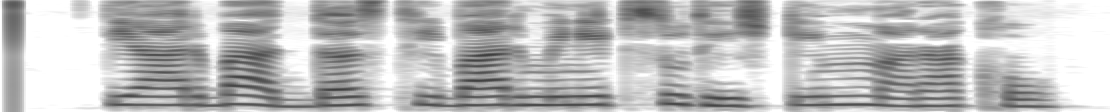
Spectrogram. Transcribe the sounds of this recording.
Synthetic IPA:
t̪jaɾbad̪̚ːəst̪ʰiːbaɾminiʈsud̪ʱid͡ʒʈimːãɾakʰo

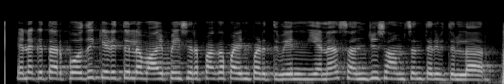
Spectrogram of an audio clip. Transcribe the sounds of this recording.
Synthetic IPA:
ɛnɐkːɯt̪ɐɾpoːðɯkɪɽɐɪt̪ːɯɭːɐʋaːjpːɐɪsɪɾɐpːaːɣɐpɐjɐnpɐɽɯt̪ːɯʋeːnɛnɐsɐɲd͡ʒɯsaːmsɐnt̪ɛɾɪʋɪt̪ːɯɭːaːɾ

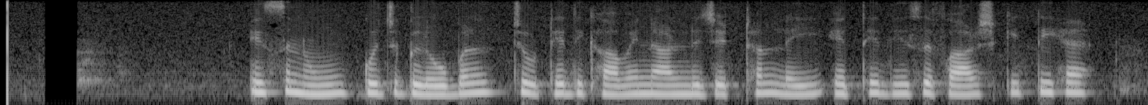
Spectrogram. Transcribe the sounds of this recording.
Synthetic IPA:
ɪsnũːkʊd͡ʒɡloːbəlt͡ʃuːʈʰeːd̪ɪkʰaːʋeːnaːlɖɪd͡ʒɪʈʰəlːəiːʔɪt̪ʰːeːd̪iːsɪfʰaːɾɪʃkiːt̪iːɦɛː

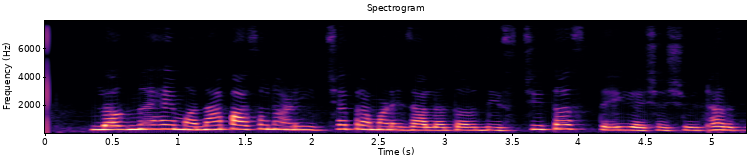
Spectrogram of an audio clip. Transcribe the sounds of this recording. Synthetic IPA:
ləɡnəɦemənapasuːnaɽ̃iːt̪ːɕʰepɾəmaɽ̃ed͡zʱalət̪əɾniɕt͡ɕit̪əst̪ejəɕeɕʋiʈʰəɾt̪

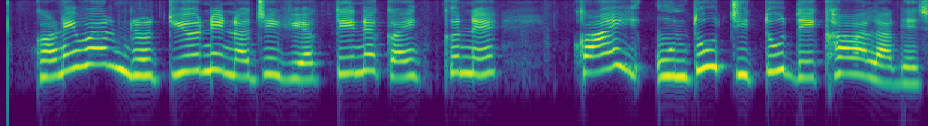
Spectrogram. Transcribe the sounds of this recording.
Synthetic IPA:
ɡʱəɽ̃iʋaɾmɾɪt̪joninəd͡ʒiʋjək̚t̪inekə̃j̃kne | kãjũnd̪ʱũd͡ʒit̪ũd̪ekʰaʋalaɡet͡ʃʰe

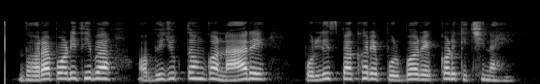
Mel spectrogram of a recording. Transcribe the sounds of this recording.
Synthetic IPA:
d̪ʱɔɾapɔɽit̪ʰiba | ɔ̰bʱid͡ʒuk̚t̪ɔŋkɔnaɾe | pulispakʰɔɾepuɾbɔɾekɔɽkit͡ʃʰinaɦĩ

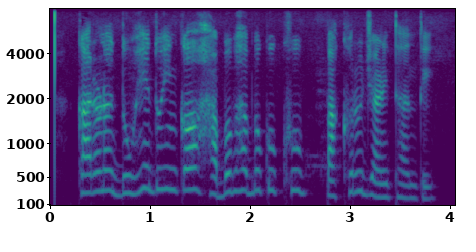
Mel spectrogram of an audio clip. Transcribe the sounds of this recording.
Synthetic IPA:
kaɾɔɽ̃ɔd̪uɦẽd̪uɦiŋkɔhabɔbʱabɔkukʰubpakʰɔɾud͡ʒaɽ̃it̪ʰant̪i

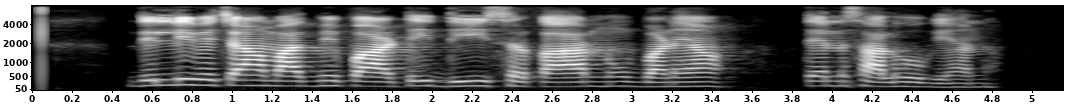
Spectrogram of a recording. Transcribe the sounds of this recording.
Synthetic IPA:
d̪ɪlːiːʋɪt͡ʃaːmaːd̪miːpaːɾʈiːd̪iːsəɾkaːɾnũːbəɳejãː | t̪ɪnsaːlɦoːɡɪːɦən

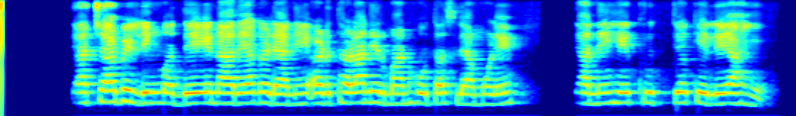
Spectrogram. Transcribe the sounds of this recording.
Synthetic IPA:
t̪jat͡ɕjabilɖiŋɡməd̪ʱːjejeɽ̃aɾjaɡəɽjaneəɽt̪ʰəɭaniɾmaɳɦot̪əsljamuɭe | t̪janeɦekɾut̪jəkeleaɦe

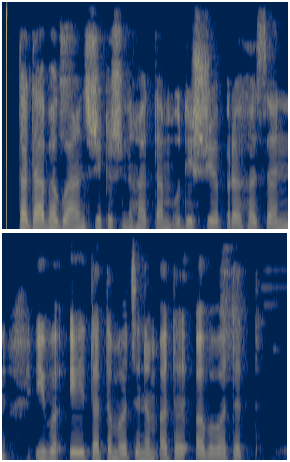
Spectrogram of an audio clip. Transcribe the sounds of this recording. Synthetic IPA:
t̪ɐd̪aːbʱɐɡʋaːnʃɾiːkɾɪʂɳɐɦɐ̆t̪ɐmud̪iʃjɐpɾɐɦɐsɐniʋɐeːt̪ɐt̪mʋɐt͡ʃɐnɐmɐbɐʋɐt̪ɐt̪

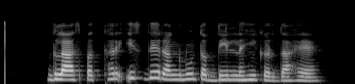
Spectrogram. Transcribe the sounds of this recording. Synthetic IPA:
ɡlaːspət̪ʰːəɾɪsd̪eːɾə̃ŋɡnũːt̪əb̚d̪iːlnəɦĩːkəɾd̪aːɦɛː

